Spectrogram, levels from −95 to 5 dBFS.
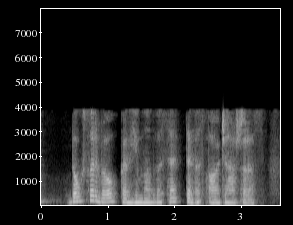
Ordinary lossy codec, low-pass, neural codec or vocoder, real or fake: AAC, 16 kbps; 7.2 kHz; codec, 16 kHz, about 1 kbps, DyCAST, with the encoder's durations; fake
